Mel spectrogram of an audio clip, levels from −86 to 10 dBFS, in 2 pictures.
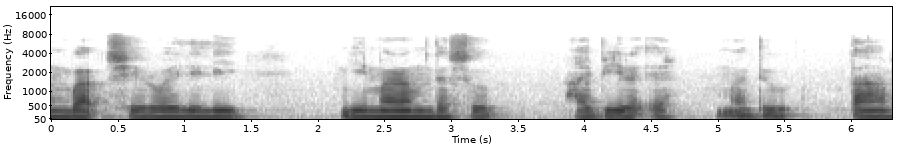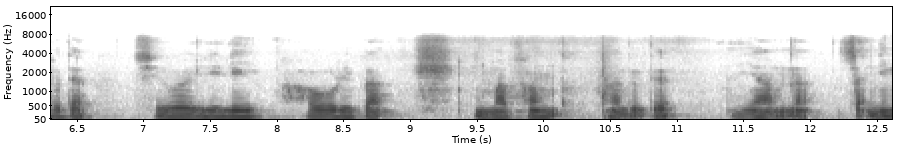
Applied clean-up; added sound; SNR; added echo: none; none; none; none.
